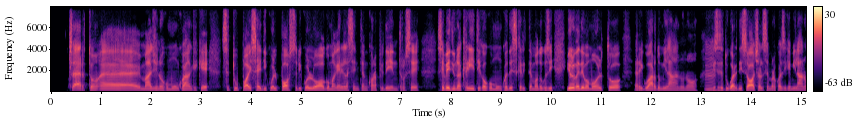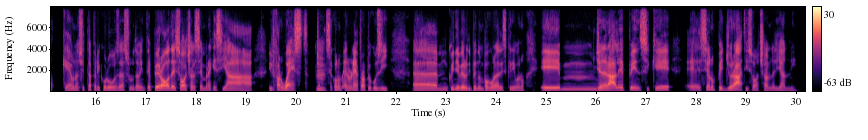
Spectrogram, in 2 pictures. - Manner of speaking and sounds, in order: "Cioè" said as "ceh"
- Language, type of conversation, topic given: Italian, podcast, Che ruolo hanno i social media nella visibilità della tua comunità?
